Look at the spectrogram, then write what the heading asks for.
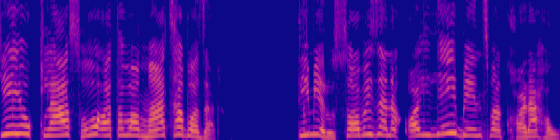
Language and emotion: Nepali, angry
